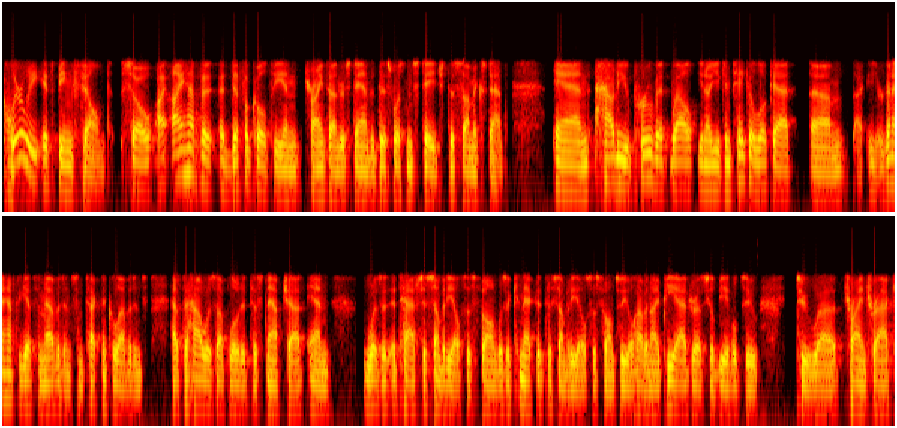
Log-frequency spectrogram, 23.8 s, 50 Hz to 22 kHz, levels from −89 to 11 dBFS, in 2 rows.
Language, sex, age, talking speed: English, male, 50-69, 215 wpm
